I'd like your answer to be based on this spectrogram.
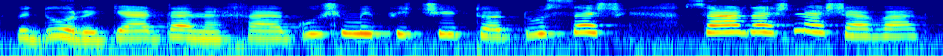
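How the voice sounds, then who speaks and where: High bright-voiced woman storyteller. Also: expressive. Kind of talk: children's story narration.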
